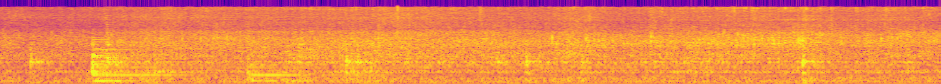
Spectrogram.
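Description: Chicken pieces sizzling as they fry in hot oil in a karahi, stirred and turned with a wooden spatula; a steady frying hiss with a brief click about four seconds in.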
